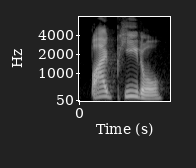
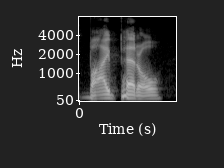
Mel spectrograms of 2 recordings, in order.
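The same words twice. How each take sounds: First: "Bipedal" with PEE in the middle; long-e pronunciation. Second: "bipedal" with PED as in pedal; short-e pronunciation. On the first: Podcaster corrects himself, "Bipedal" with a long e. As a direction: say "Bipedal" as bye-PEE-dal. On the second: Unsure podcaster tries the word, "bipedal" rhyming with medal. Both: Shown as a demonstration. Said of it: "Is it pedal or pedal?".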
